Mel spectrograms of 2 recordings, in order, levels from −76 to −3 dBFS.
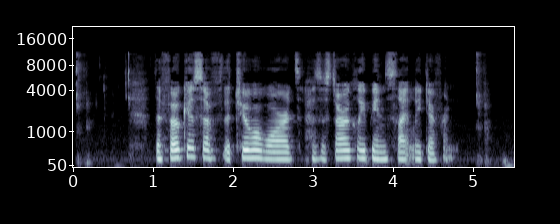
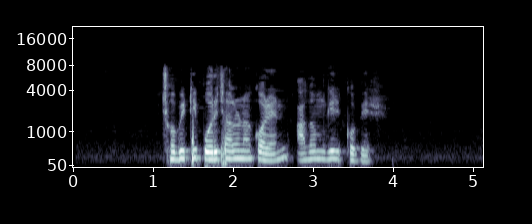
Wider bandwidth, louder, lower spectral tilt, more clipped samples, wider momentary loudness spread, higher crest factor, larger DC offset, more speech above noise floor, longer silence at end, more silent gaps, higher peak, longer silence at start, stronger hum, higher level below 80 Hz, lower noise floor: first, 11.5 kHz vs 8 kHz; about the same, -20 LUFS vs -18 LUFS; second, -4 dB/octave vs -6.5 dB/octave; neither; first, 20 LU vs 12 LU; about the same, 20 dB vs 18 dB; neither; second, 30 dB vs 46 dB; second, 0.05 s vs 1.3 s; neither; about the same, -2 dBFS vs -2 dBFS; second, 0.05 s vs 1.15 s; neither; second, -56 dBFS vs -48 dBFS; second, -50 dBFS vs -64 dBFS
